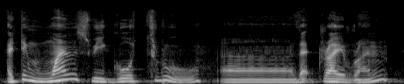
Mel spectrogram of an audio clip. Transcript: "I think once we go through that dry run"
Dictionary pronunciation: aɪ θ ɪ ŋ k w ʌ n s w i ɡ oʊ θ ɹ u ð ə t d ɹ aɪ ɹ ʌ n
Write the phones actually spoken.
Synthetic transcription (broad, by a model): aɪ t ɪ ŋ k w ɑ n s w i ɡ oʊ t ɹ u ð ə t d ɹ aɪ ɹ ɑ n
